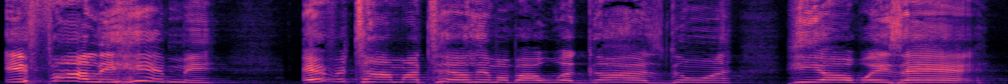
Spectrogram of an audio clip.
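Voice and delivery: loud, high-pitched preacher delivery; impassioned pulpit proclamation; full-force preaching. Real, not acted.

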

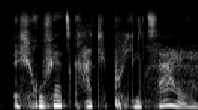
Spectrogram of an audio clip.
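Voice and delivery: geflüsterter innerer Entschluss; leise, fast geflüstert zu sich selbst; leiser Gedanke. Retold or imitated. Dramatisch gesprochener eigener Gedanke. (geflüstert)

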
